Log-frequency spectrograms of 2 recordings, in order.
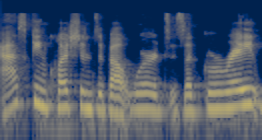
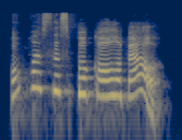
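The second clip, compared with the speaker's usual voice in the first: put-on much higher, bright and eager, asking a child about a book; upbeat parent question; 11 semitones higher, 3 dB louder than usual. Shown as a demonstration. Parent asking child about the book, eager high questioning voice. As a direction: pitch it up high like coaxing a young reader to talk. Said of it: "Ask questions about what happens in a book".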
